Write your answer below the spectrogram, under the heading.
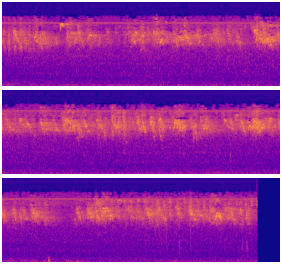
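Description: Sparrows chirp busily in a steady overlapping chatter of short high notes, with a low background hum throughout.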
